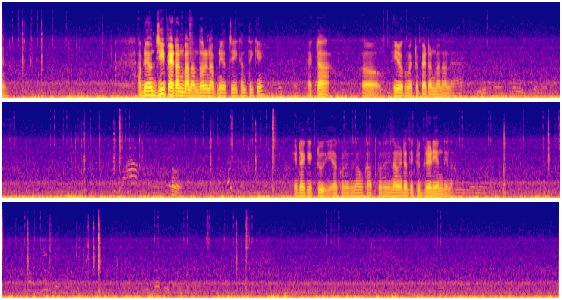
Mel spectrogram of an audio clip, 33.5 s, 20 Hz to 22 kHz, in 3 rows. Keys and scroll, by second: 0.0 ctrl+space, 0.6 ctrl+space, 2.7 space, 12.6 ctrl+space, 15.8 ctrl+shift+space, 22.4 ctrl+alt+space, 23.9 ctrl+alt+z, 26.7 ctrl+space.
